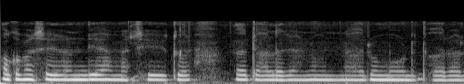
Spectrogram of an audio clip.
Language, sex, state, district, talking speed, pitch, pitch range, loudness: Telugu, female, Andhra Pradesh, Guntur, 105 wpm, 210 Hz, 205-220 Hz, -14 LUFS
